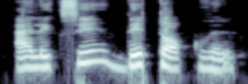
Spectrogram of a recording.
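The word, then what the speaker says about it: Alexis de Tocqueville: सो एलेक्से दे टॉकवेल, so that is द pronunciation of his name.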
